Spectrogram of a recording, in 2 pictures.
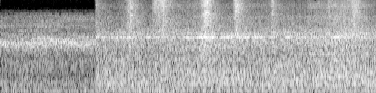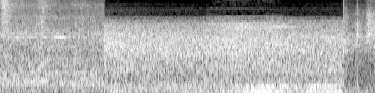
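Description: Faint indoor background noise with a low hum, which changes abruptly twice where the clips are cut together. The middle stretch carries a few faint ticks, and the hum grows louder near the end.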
